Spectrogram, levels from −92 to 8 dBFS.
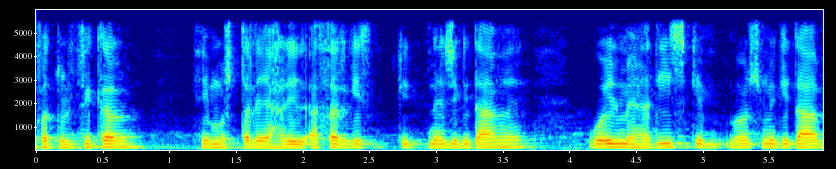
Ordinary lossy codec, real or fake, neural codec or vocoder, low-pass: none; fake; codec, 16 kHz, 4 kbps, FreqCodec, larger model; 5.4 kHz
